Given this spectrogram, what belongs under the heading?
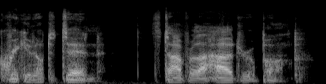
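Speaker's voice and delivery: whispering. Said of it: "just whisper into his ear".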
